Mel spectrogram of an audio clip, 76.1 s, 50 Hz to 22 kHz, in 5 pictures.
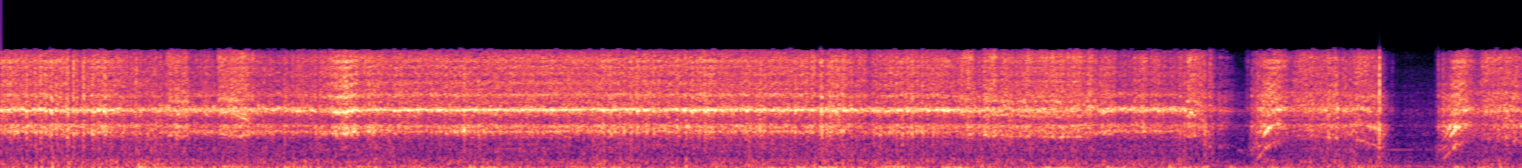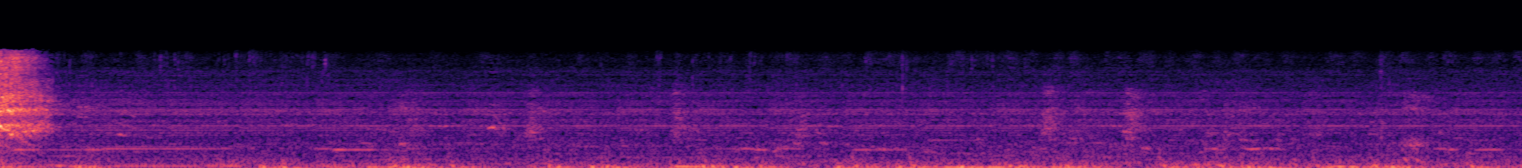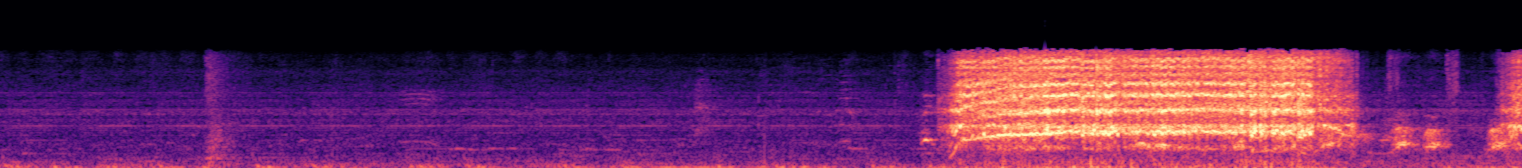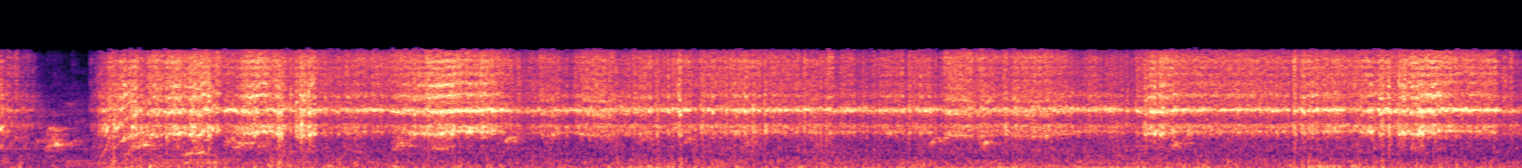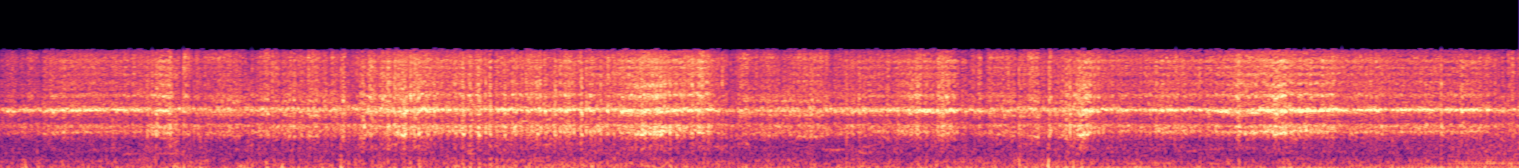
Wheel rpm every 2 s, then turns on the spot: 230, 220, 230, 230, 230, 210, 120, 80, 0, 0, 0, 0, 0, 0, 0, 0, 0, 0, 0, 0, 150, 180, 30, 90, 220, 220, 230, 230, 220, 230, 230, 220, 220, 230, 220, 220, 230, 230.
44-46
